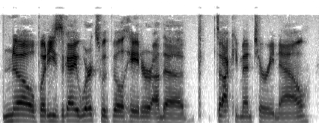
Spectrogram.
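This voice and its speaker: A man co-hosting a podcast, telling anecdotes in an informal, halting, conversational way. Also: medium pitch, level tone. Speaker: podcast co-host. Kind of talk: casual chat and anecdotes. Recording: dry but dull lo-fi audio.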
